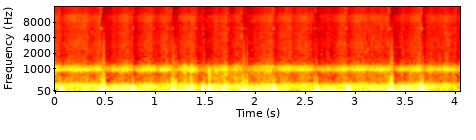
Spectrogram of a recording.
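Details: Own heartbeat through a stethoscope, at times breath-holding or raising the rate during a game, stomach digesting after lunch: soft paired thumps at about 80 a minute over a steady hum; normal heart sounds.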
